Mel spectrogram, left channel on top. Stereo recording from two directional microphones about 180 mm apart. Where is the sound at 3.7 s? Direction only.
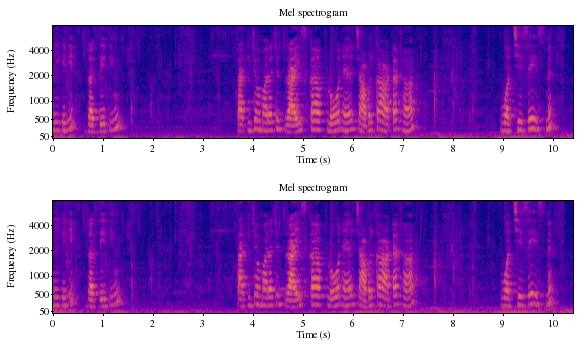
50° left (ahead or behind).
